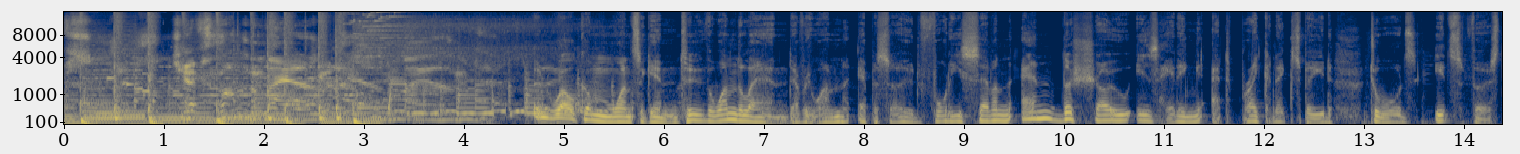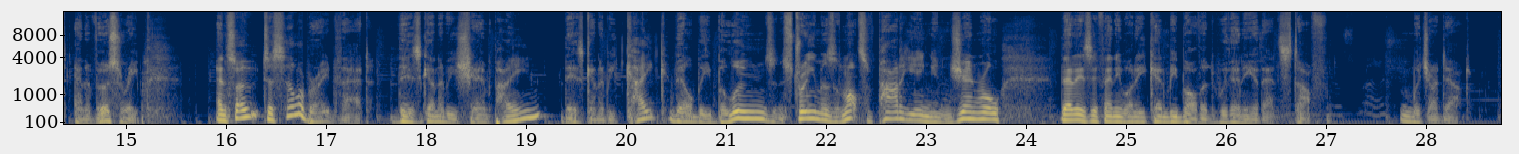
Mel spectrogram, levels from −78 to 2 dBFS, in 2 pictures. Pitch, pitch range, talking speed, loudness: 120 Hz, 100-150 Hz, 130 wpm, -23 LUFS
